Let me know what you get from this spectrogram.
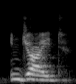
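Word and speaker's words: enjoyed: light T T tried tried D एंजॉयड डी ठीक है तो ये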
